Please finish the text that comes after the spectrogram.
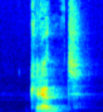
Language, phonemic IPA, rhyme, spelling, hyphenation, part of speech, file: Dutch, /krɛnt/, -ɛnt, krent, krent, noun, Nl-krent.ogg
- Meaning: 1. a currant, a small dried grape 2. a miser, a scrooge, a niggard 3. buttocks, butt, hindquarters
